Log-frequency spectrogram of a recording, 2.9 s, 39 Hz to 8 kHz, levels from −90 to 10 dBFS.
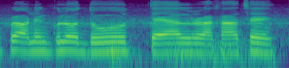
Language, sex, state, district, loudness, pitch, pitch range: Bengali, male, West Bengal, Alipurduar, -16 LUFS, 145 Hz, 135-150 Hz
